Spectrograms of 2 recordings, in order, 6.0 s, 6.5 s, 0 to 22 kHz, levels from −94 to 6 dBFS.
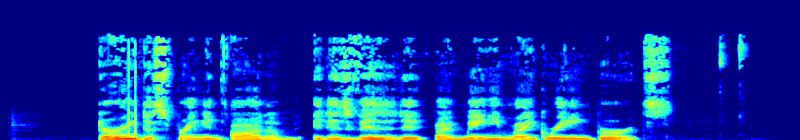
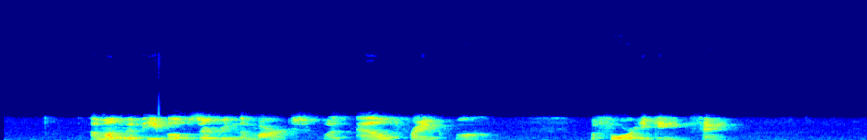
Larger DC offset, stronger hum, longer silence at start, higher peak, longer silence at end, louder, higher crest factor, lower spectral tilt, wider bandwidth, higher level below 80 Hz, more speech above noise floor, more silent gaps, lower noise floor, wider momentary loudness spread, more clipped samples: neither; neither; about the same, 0.75 s vs 0.7 s; first, -2 dBFS vs -12 dBFS; about the same, 1 s vs 1 s; first, -21 LUFS vs -31 LUFS; about the same, 18 dB vs 22 dB; about the same, -6 dB/octave vs -7 dB/octave; first, 17 kHz vs 5.6 kHz; first, -54 dBFS vs -76 dBFS; first, 63 dB vs 36 dB; neither; first, -84 dBFS vs -68 dBFS; about the same, 12 LU vs 14 LU; neither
